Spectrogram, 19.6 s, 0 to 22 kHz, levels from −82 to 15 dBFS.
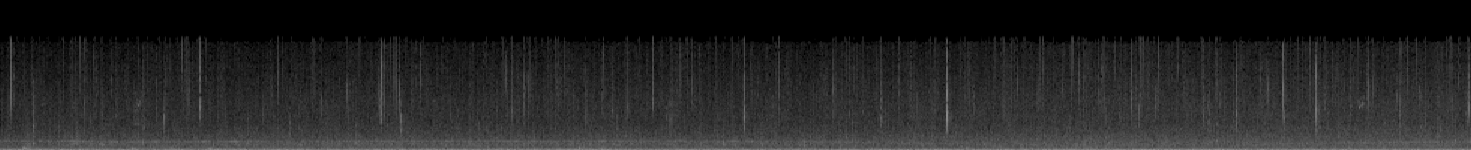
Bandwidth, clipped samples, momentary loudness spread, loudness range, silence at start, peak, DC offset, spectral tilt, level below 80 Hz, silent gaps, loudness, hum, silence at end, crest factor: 17 kHz; under 0.1%; 4 LU; 2 LU; 0 s; -4 dBFS; under 0.1%; -4.5 dB/octave; -40 dBFS; none; -36 LUFS; none; 0 s; 30 dB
